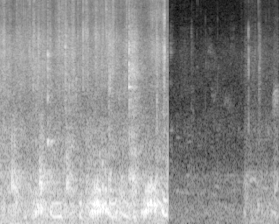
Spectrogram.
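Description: A pigeon in a loft coos in low, throaty rolling phrases over a noisy background, then the sound cuts out abruptly into near silence before faint noise returns.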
